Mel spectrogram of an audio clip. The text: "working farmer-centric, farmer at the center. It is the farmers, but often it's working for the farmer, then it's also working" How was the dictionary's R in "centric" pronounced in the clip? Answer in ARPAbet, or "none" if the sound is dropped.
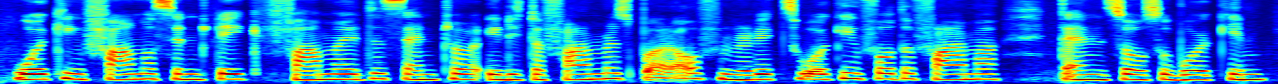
none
